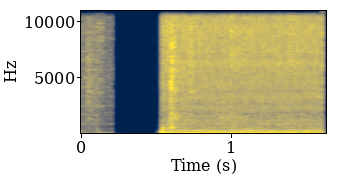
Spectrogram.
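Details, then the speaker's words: Micro SMD soldering iron on while repairing a Bluetooth headset with one silent side; after a short dropout a loud, steady low hum with a buzzy edge fills the audio; electrical switching noise from the soldering iron. "and this soldering iron is the main reason that why I ended up having to use a voiceover for this video, because this creates a lot of switching noise."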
